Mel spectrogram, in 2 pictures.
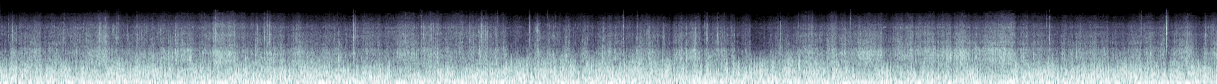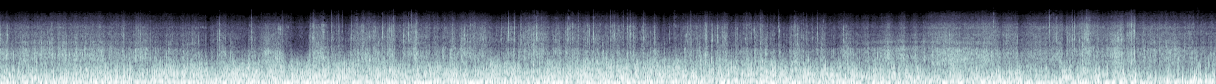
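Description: Wind rushing over the action camera's microphone on a mountain bike descent, over the steady rumble of tyres rolling on loose gravel and rock, with frequent small clicks and rattles from the bike and the stones.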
